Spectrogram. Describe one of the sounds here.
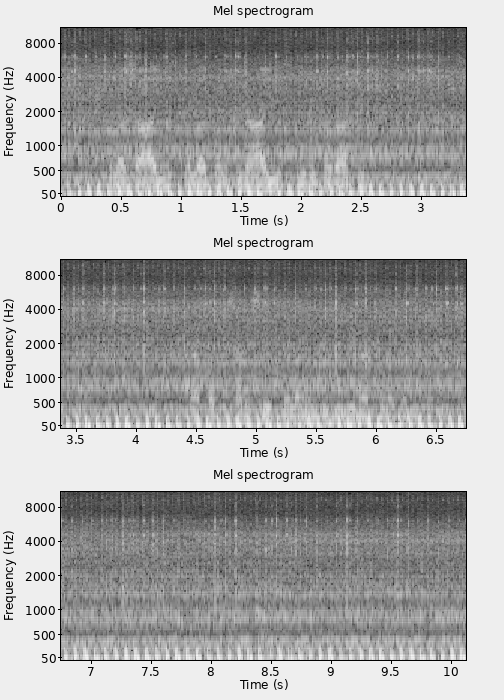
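A motorcycle engine idles with a steady, rapid putter.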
